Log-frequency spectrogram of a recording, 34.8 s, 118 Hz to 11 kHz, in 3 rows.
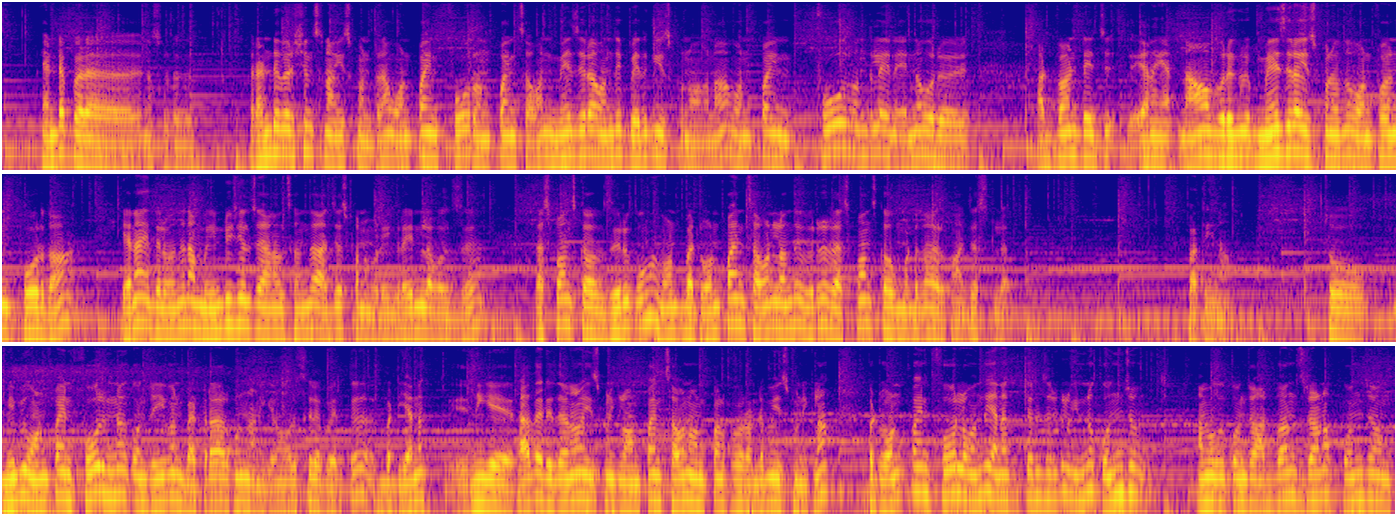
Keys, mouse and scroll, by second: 0.1 alt+click, 1.2-1.7 scroll up 1, 1.8 click, 5.7-7.0 drag, 7.0 space, 7.9 alt+click, 9.0 click, 12.2 click, 13.3 click, 15.6-16.1 scroll down 1, 16.7 click, 17.3-17.7 scroll up 1, 17.7 click, 19.1 click, 20.4-21.0 scroll down 1, 21.0-21.7 scroll up 1, 22.1 scroll down 1, 22.7 alt+click, 22.8 scroll up 1, 23.3-24.8 drag, 26.4 scroll down 1, 27.0 alt+click, 31.0 click, 33.6 scroll down 1, 34.5-34.8 scroll up 1.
